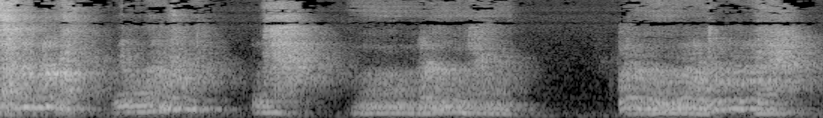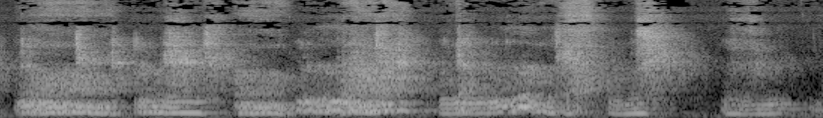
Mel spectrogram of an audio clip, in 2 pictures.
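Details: Two white Miniature Schnauzer puppy brothers romping with excess energy in Aroostook County, Maine; deep, throaty growling with harmonic snarls in repeated one- to two-second bursts, separated by short quiet gaps.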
